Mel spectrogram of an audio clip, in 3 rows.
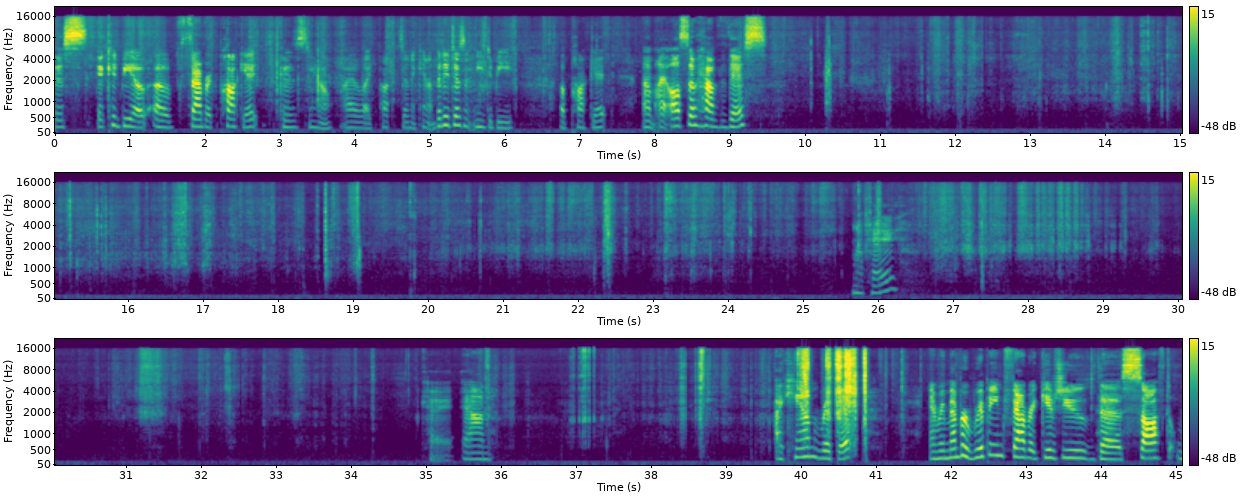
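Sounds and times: hands rustling fabric and paper: 9.0 - 34.8.

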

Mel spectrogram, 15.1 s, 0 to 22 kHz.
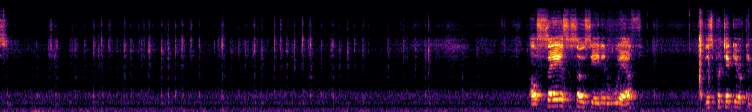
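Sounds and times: keyboard typing: 0.7 - 8.7.

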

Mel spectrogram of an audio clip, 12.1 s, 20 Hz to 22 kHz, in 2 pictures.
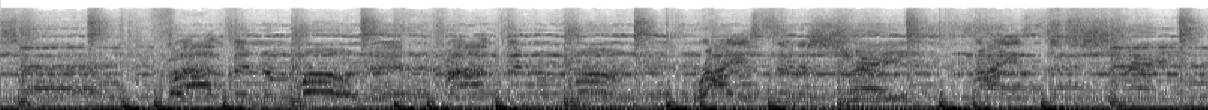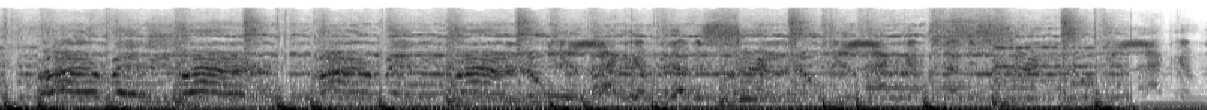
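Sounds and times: deep bass hits: 0.0 - 11.8
rapping over a beat: 0.0 - 12.0.

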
